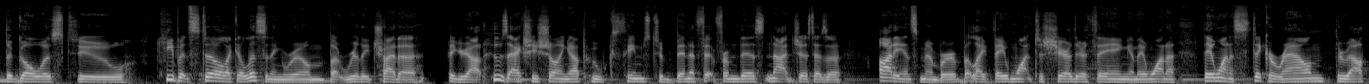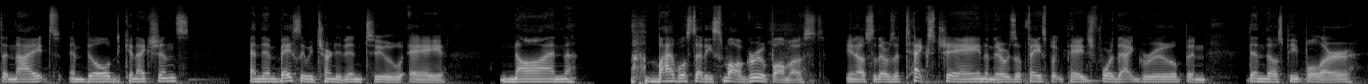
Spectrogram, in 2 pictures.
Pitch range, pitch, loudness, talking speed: 115-135 Hz, 125 Hz, -26 LUFS, 200 wpm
